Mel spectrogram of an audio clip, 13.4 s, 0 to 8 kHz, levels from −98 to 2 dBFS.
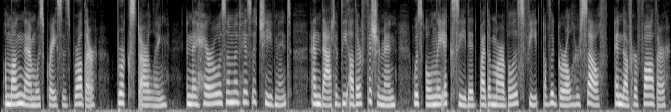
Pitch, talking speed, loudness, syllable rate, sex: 215 Hz, 150 wpm, -17 LUFS, 4.5 syllables/s, female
